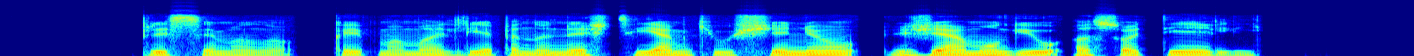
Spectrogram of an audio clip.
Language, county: Lithuanian, Klaipėda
